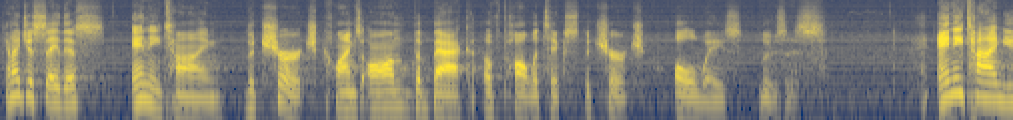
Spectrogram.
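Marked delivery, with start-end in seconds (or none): 1.3-8.2 lower, slow and soft on "always loses"; solemn warning. Real, not acted. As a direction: let it land heavy.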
